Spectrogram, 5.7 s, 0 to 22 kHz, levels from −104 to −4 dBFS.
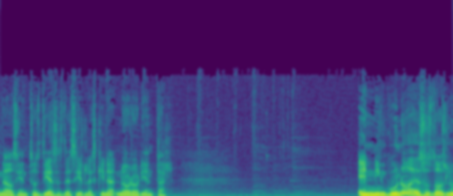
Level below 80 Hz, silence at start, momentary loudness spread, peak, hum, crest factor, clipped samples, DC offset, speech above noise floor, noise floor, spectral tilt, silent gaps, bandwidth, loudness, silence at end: -60 dBFS; 0 s; 14 LU; -4 dBFS; none; 18 dB; under 0.1%; under 0.1%; 35 dB; -54 dBFS; -7 dB/octave; none; 12 kHz; -19 LUFS; 0 s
